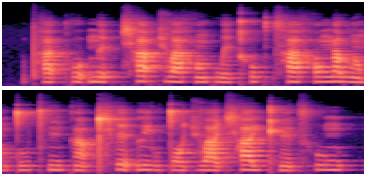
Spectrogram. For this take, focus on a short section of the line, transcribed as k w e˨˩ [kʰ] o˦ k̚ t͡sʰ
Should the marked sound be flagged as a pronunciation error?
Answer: no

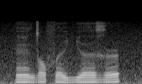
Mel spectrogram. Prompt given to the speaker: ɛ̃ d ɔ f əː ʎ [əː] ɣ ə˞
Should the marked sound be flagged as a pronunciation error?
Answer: no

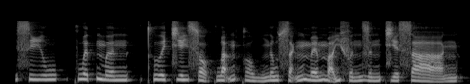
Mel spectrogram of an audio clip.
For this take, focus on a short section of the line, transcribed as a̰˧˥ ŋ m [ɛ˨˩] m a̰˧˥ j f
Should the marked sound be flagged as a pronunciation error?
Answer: yes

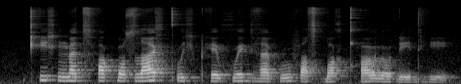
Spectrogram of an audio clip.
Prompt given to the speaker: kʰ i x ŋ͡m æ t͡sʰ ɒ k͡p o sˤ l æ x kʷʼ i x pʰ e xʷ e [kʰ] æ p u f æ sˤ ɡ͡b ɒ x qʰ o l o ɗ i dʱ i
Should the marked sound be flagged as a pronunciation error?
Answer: yes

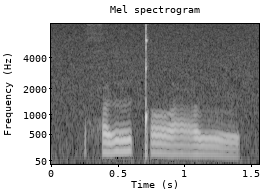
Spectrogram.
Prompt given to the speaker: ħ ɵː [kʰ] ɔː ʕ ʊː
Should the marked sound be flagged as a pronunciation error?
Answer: yes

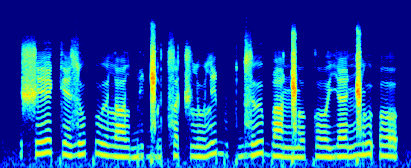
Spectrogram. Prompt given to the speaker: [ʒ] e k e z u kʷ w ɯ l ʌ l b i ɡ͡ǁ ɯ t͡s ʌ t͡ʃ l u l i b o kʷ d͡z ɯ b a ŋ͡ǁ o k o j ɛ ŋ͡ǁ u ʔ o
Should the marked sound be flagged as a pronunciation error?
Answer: yes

